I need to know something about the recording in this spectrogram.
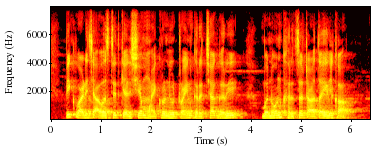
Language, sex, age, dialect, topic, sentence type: Marathi, male, 25-30, Standard Marathi, agriculture, question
